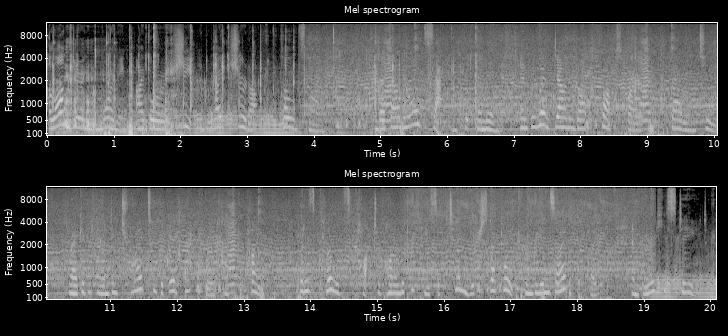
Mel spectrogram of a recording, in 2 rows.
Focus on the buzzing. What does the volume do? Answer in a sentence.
The loudness of the buzzing stays about the same.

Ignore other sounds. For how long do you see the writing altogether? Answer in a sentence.
You can hear the writing for 9 seconds altogether.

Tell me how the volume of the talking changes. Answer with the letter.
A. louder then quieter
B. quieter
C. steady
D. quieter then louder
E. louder
C.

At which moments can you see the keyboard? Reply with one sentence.
The keyboard can be heard from 0.0 to 6.6 s.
